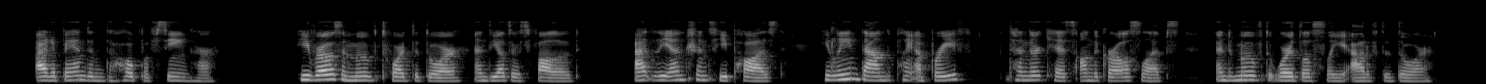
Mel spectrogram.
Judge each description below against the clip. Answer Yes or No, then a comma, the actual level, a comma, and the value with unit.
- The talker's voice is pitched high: No, medium, 180 Hz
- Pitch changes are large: No, average, 3.2 semitones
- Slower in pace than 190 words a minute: Yes, average, 175 wpm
